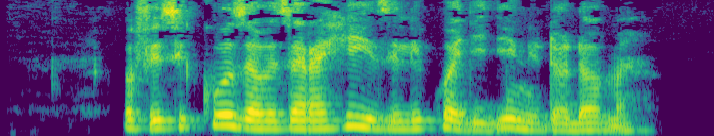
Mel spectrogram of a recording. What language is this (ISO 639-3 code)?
swa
